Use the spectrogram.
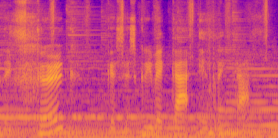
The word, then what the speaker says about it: Krk: Después de Rijeka fuimos a la isla de Krk, que se escribe K-R-K, Krk.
